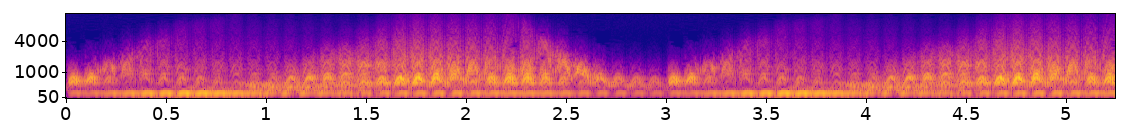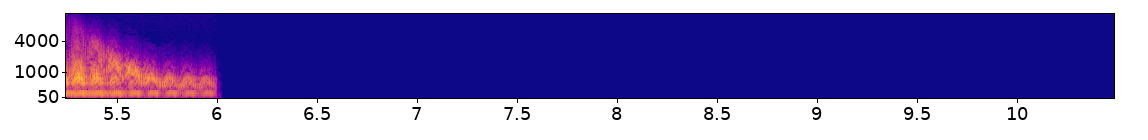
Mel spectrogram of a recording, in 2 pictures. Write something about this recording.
imaginary scape inside a spacecraft
space-ships, alien, sf, outerspace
